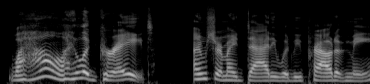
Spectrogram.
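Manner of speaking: normal talking voice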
